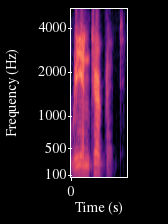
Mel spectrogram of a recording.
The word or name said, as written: Reinterpretation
